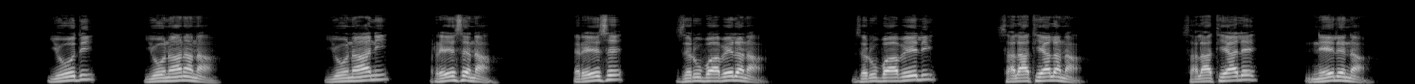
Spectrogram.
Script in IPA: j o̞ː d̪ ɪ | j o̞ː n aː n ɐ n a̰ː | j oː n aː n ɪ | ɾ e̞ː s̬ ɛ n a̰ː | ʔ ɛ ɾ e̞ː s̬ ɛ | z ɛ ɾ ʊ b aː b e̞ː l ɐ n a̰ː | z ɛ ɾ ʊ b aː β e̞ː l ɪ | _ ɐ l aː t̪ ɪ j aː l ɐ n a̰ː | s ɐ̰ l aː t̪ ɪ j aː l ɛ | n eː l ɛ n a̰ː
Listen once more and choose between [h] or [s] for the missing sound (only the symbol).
s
